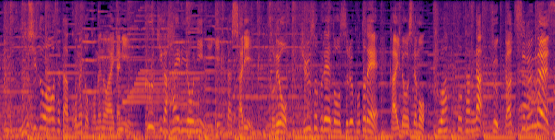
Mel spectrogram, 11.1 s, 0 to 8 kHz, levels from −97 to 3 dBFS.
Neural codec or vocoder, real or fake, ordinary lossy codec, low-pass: none; real; none; none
